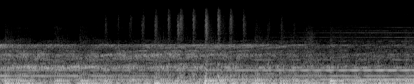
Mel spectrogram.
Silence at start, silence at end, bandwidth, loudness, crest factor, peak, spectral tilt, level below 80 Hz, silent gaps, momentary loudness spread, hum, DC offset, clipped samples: 0 s; 0 s; 14 kHz; -24 LUFS; 16 dB; -4 dBFS; -7.5 dB/octave; -26 dBFS; none; 3 LU; none; 4%; under 0.1%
